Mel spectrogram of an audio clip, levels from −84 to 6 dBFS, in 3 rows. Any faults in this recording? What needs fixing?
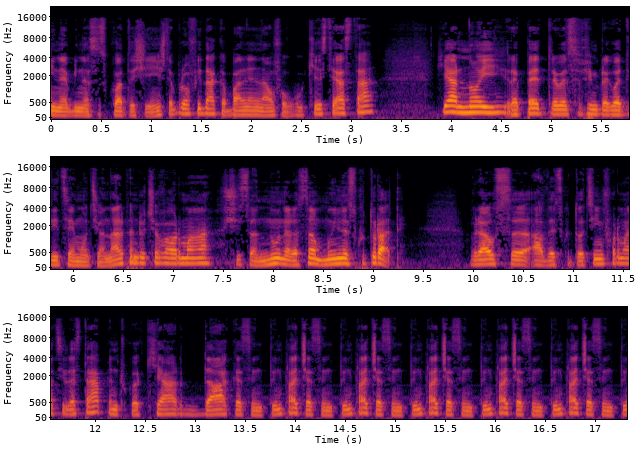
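From 14.10 s to the end there's a broken-record loop: a 0.70 s fragment repeats exactly five times, likely a stalled player or stream resending its last buffer. Buffer-underrun handling that outputs silence instead of replaying the last chunk would prevent it.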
